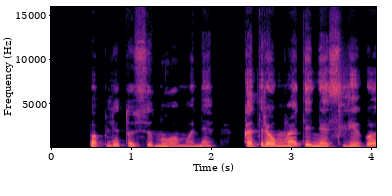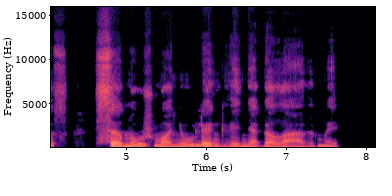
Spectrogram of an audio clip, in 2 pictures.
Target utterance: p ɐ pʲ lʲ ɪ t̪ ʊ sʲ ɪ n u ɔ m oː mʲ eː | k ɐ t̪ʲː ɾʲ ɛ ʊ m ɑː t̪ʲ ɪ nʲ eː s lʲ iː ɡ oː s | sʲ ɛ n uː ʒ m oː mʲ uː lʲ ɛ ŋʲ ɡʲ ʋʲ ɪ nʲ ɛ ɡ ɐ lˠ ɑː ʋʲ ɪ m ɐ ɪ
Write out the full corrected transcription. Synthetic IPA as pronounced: p ɐ pʲ lʲ ɪ t̪ ʊ sʲ ɪ n u ɔ m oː nʲ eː | k ɐ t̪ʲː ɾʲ ɛ ʊ m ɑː t̪ʲ ɪ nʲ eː s lʲ iː ɡ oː s | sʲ ɛ n uː ʒ m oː nʲ uː lʲ ɛ ŋʲ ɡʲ ʋʲ ɪ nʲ ɛ ɡ ɐ lˠ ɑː ʋʲ ɪ m ɐ ɪ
